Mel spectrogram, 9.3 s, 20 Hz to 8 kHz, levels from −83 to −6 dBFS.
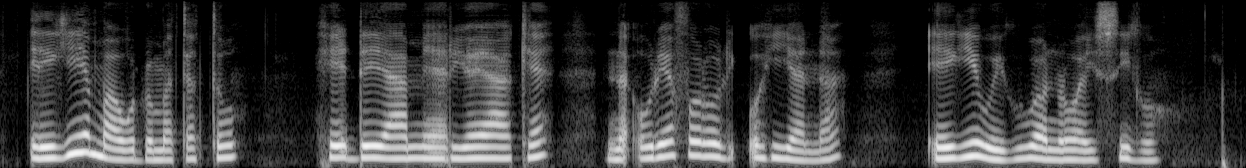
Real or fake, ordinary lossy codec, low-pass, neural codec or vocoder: fake; none; none; codec, 16 kHz, 0.8 kbps, ZipCodec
